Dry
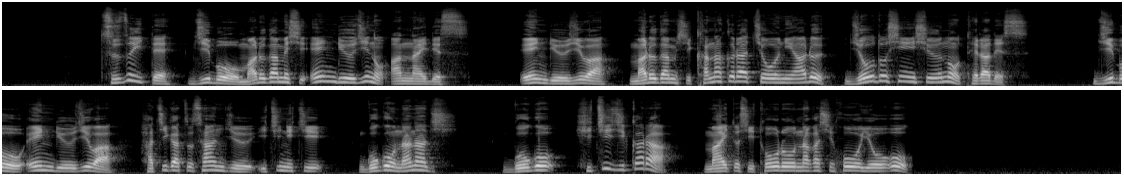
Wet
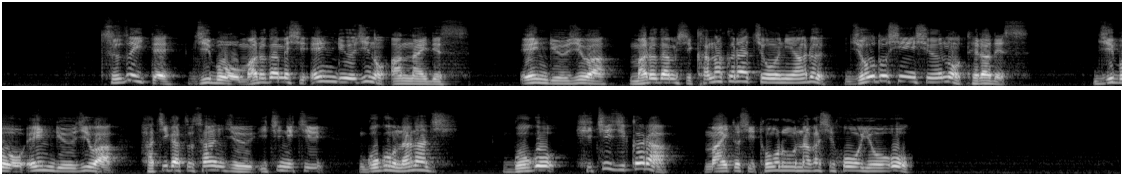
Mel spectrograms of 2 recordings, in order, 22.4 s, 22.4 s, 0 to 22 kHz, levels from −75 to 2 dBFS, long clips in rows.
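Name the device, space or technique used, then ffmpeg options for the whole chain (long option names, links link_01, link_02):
barber-pole flanger into a guitar amplifier: -filter_complex "[0:a]asplit=2[link_01][link_02];[link_02]adelay=4.9,afreqshift=-0.3[link_03];[link_01][link_03]amix=inputs=2:normalize=1,asoftclip=type=tanh:threshold=-13.5dB,highpass=83,equalizer=frequency=200:width_type=q:width=4:gain=-5,equalizer=frequency=280:width_type=q:width=4:gain=-8,equalizer=frequency=530:width_type=q:width=4:gain=8,equalizer=frequency=1600:width_type=q:width=4:gain=-4,lowpass=frequency=4300:width=0.5412,lowpass=frequency=4300:width=1.3066,volume=7dB"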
